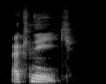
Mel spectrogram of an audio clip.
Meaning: acne
- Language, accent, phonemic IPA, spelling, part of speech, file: French, France, /ak.ne.ik/, acnéique, adjective, LL-Q150 (fra)-acnéique.wav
